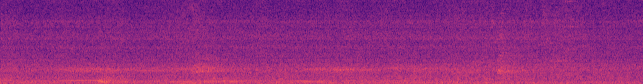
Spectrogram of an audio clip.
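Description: Steady background hum and hiss of a large room, with faint steady tones and no distinct sounds standing out.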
